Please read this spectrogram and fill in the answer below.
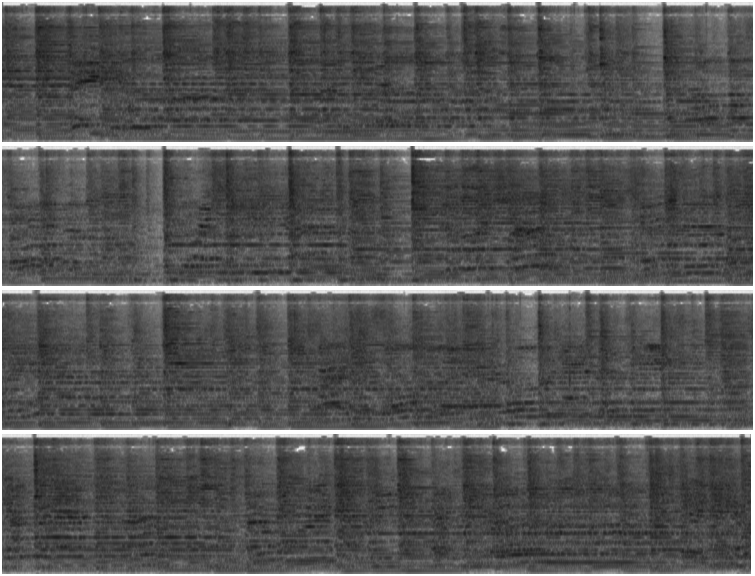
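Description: Several acoustic guitars strummed together, with voices singing along.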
